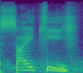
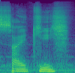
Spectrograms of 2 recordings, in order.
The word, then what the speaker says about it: psyche: It is the psyche. And yesterday, I want to correct myself. I kept pronouncing psych. The pronunciation of this is psyche. I keep on saying psych yesterday.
